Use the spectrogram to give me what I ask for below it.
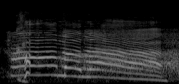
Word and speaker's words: Kamala: got these little girls Comm like a common sentence then you say la like la la la la put it together and it's one 2 three comma all right so let's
